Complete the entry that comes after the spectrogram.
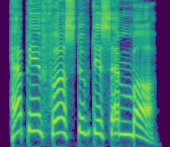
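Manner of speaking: bright, beaming, very high cheerful tone. A father walks into his son's bedroom with a breakfast tray, beaming. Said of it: "Trundle beamed".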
